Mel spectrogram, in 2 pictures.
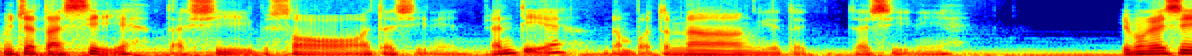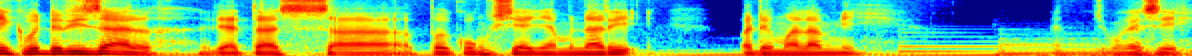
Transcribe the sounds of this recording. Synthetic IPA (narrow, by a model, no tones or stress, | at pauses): bat͡ʃat̪asɪʔjat̪asɪ̰ʔbəsɔ̰t̪asḭʔnit͡ʃant̪ɪʔjahnampaʔt̪ənaŋjat̪asḭʔnija | t̪ɾimakasɪhkəpadaɾizaldiat̪asəpəkɔŋsianjaŋmənaɾɪʔ | padamalamni | ant̪ɾimakasɪh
